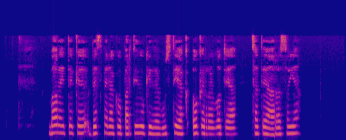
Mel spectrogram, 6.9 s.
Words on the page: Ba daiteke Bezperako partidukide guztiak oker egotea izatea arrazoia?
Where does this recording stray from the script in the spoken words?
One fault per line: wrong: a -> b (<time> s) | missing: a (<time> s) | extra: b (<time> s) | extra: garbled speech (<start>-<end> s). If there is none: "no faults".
no faults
